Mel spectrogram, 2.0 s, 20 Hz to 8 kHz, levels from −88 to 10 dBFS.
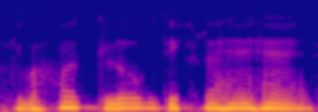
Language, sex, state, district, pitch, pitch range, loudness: Hindi, male, Bihar, Patna, 125 Hz, 120-130 Hz, -12 LUFS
